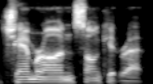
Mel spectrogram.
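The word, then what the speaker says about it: Chamrern Songkitrat: the fight on references um is against um pronounce his name for me bro because you're not bad at this chamron songkit rat there we go jamron songkick rat and fight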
